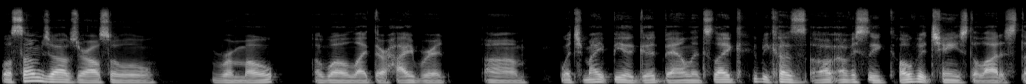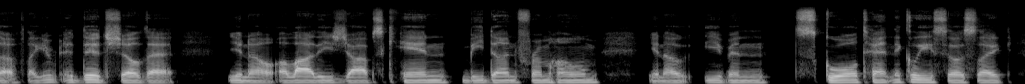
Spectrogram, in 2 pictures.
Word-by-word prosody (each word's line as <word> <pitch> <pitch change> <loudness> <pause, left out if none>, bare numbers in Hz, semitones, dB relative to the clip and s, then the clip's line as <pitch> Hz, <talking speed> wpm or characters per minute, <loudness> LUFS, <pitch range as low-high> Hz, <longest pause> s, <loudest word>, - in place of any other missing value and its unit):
well, 105 - +1
some 160 +5 +5
jobs 110 -6 +3
are 100 -1 +1
also 90 -2 0 0.5
remote. 95 +4 -1 0.3
Well, 90 -1 0
like, 85 -1 -1
they're 85 - 0
hybrid, 85 -1 -1 0.4
um, 90 -2 -4 0.3
which 100 -1 -1
might 115 +2 0
be 110 -1 +2
a 95 - +2
good 95 +3 -2
balance, 90 0 0
like 110 -1 +2
because, 110 -4 +2
o 105 +3 0
obviously, 105 -1 +1
COVID 115 +5 +2
changed 95 -3 +3
a - - -1
lot 85 +1 +2
of 75 - -5
stuff, 85 +3 -2
like, 85 - -4
it 105 - -3
re 105 - -6
it 90 -4 -5
did 105 -4 +3
show 90 -1 +3
that, 80 0 -1 0.5
you 95 -1 -1
know, 85 -2 -1
a 85 - -1
lotta 90 0 +4
these 90 -2 -3
jobs 85 0 +1
can 95 +1 -2 0.2
be 90 +1 -3
done 90 +1 0
from 95 +1 -3
home, 95 +1 -2 0.5
you - - -4
know, 80 0 -2 0.2
even 90 -1 -4 0.3
school 100 0 +4
technically. 100 +1 0
So 90 -2 0
it's, 90 +1 0
like, 90 -1 -2
95 Hz, 155 wpm, -22 LUFS, 90-100 Hz, 0.5 s, some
